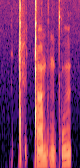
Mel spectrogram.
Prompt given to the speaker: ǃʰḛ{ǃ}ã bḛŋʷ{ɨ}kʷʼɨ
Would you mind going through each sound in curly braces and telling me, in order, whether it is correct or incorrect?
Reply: correct, correct

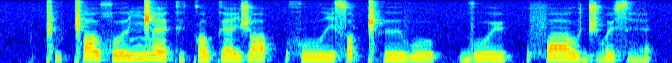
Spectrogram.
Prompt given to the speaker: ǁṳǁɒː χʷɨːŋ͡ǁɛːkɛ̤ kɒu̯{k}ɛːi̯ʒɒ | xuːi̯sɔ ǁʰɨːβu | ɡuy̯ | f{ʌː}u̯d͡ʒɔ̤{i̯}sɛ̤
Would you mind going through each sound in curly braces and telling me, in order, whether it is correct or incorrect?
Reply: correct, incorrect, incorrect

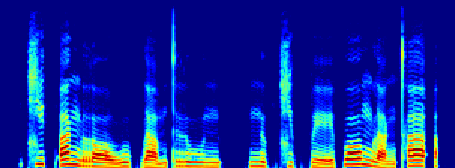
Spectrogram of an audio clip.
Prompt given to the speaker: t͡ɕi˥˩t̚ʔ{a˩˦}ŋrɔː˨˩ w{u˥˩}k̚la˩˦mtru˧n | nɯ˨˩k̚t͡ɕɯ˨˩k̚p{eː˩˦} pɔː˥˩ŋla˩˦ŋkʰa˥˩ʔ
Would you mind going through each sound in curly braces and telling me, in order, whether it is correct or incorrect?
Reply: incorrect, incorrect, correct

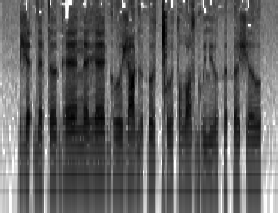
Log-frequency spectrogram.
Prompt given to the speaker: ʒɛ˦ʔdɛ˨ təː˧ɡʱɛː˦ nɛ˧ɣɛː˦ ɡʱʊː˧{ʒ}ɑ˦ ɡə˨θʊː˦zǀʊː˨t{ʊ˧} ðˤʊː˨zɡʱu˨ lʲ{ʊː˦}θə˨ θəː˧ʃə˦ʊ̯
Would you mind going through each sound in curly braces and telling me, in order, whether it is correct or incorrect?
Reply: correct, correct, incorrect

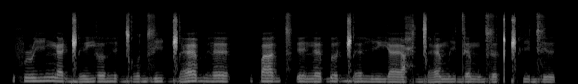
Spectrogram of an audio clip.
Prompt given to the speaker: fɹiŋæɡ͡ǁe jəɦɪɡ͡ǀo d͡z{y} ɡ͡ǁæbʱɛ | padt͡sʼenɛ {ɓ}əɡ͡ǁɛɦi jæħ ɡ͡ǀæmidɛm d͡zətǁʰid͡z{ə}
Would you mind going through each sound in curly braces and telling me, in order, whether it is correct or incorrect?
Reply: incorrect, correct, incorrect

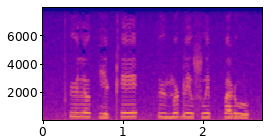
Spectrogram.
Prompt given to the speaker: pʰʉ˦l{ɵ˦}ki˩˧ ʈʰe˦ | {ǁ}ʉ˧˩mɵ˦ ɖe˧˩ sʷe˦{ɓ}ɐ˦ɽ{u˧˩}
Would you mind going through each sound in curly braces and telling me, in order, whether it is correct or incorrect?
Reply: correct, incorrect, incorrect, correct

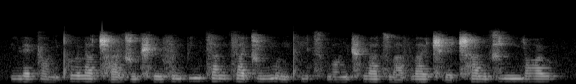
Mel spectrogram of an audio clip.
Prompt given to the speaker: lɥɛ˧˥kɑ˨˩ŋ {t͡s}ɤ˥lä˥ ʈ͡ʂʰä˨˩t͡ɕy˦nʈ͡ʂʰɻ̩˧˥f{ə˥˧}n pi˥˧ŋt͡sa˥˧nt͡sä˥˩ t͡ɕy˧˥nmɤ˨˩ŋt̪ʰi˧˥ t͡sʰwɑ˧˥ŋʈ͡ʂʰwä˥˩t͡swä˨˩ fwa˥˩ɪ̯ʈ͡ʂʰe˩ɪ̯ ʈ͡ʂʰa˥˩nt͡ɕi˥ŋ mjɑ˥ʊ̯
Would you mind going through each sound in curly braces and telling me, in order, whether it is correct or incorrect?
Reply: incorrect, correct

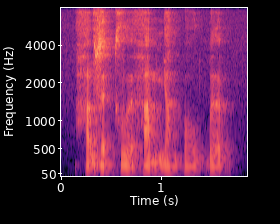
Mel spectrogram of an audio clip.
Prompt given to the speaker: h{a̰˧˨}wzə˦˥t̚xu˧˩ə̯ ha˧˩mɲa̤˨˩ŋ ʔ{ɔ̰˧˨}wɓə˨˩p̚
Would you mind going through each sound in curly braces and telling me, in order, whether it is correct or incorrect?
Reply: correct, incorrect

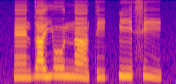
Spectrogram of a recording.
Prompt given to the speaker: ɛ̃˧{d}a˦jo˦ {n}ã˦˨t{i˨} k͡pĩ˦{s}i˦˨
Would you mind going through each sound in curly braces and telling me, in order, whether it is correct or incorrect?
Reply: correct, correct, incorrect, correct

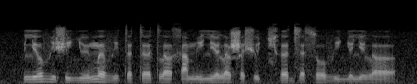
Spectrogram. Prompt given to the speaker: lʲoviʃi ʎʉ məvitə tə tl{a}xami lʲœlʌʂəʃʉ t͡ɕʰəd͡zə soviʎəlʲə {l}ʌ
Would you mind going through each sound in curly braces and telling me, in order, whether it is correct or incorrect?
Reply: incorrect, correct

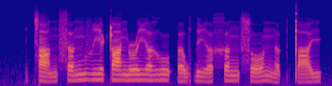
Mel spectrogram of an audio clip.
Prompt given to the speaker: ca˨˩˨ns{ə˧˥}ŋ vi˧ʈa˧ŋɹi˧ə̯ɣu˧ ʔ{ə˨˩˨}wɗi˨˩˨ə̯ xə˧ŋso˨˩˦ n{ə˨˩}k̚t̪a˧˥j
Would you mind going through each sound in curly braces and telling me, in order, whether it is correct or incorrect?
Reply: correct, correct, correct

